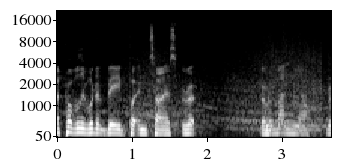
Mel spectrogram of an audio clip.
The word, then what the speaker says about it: Romagna: Romagna. Is it Romagna, Skip? Romagna. Romagna. Nah, it's not I know. Romagna, mate. I know. That's how it's... Just say how it's spelled. Imola. Oh, like lasagna.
